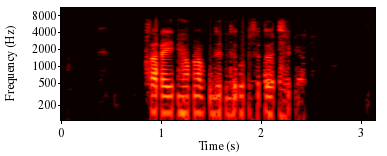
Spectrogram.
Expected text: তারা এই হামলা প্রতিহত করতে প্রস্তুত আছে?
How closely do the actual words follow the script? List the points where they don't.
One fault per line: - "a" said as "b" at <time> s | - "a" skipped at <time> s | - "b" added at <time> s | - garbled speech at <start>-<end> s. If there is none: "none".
- "করতে" skipped at 1.7 s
